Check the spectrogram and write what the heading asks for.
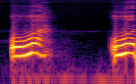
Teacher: Л десек, балалар, тіліміз таңлайымызға тиеді. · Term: л дыбысы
